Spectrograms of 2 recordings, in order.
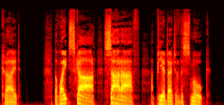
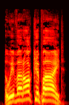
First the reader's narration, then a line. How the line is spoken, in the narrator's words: Collier yelled back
